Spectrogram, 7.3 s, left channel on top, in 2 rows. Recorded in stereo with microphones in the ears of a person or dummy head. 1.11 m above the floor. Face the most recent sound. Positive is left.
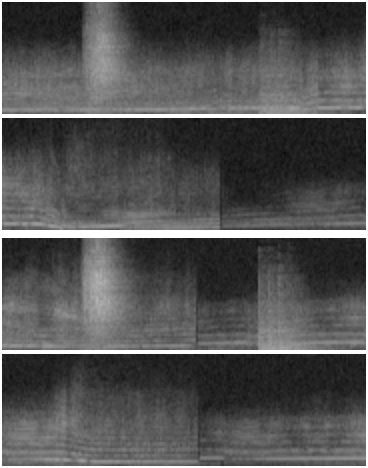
turn(degrees=-65)  # may be behind; listen again after turning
